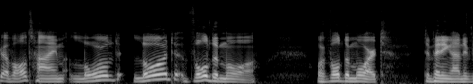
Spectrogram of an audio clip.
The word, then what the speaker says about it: Voldemort: depending on of you isn't how they pronounce it in the movie Voldemort its Voldemort yeah yeah but in the book it's Baltimore at least the audiobook that's how he pronounced and I think believed JK Rowling has come out and said that that's how she intended it to be pronounced as well oh no no that's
